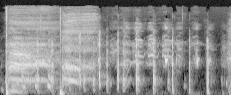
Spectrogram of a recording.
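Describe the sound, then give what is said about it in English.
A wheezy, raspy cough: a strained, rattling wheeze for about a second, then a quick string of short, dry hacking bursts, fairly loud, with no talking. “It sounds like that fucking old dusty guy from Toy Story coughing”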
